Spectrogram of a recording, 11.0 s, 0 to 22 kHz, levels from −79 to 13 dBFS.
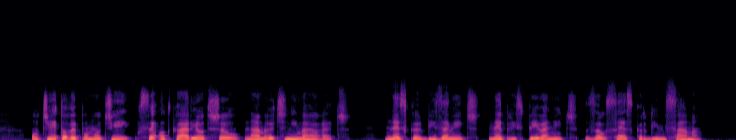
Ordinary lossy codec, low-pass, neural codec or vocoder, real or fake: none; 14.4 kHz; codec, 44.1 kHz, 2.6 kbps, SNAC; fake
